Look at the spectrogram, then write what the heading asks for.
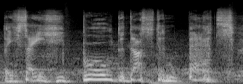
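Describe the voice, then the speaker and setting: A woman's voice: fairly low pitch, animated, measured pace, creaky, over music. A woman playing a furtive, nervous jazz club informant who speaks hesitantly in a noir radio play. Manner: hesitant, stammering, warning.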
